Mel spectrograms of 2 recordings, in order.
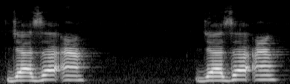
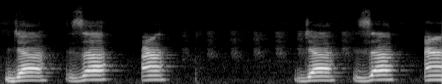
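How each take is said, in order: First: Jaza'a said quickly in one go; faster reading. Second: Jaza'a drawn out slowly, every syllable lengthened; slow reading. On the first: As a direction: read jaza'a briskly and smoothly. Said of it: "Kalau dipercepat". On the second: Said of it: "Kita baca pelan-pelan". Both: Shown as a demonstration.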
